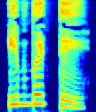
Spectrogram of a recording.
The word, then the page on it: ಇಬಡಿ: kannada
